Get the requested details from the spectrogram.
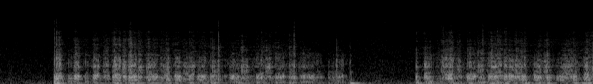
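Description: An empty, hollow, translucent plastic shoe-style storage box is held in the hands while fingertips and nails tap and scratch its sides. Dense, hollow-sounding scratching and tapping with a resonant tone near 390 Hz runs for about three seconds, stops briefly, then resumes. Each tap dies away almost at once.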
